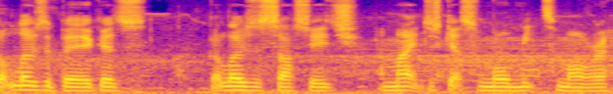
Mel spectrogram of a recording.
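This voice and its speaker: The man here speaks at a moderate pace. Background noise is noticeable. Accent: Potteries. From Staffordshire, Stoke-on-Trent. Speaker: vlogger. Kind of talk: casual vlog talk to camera. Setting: outdoors at a campsite. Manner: quiet; relaxed.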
